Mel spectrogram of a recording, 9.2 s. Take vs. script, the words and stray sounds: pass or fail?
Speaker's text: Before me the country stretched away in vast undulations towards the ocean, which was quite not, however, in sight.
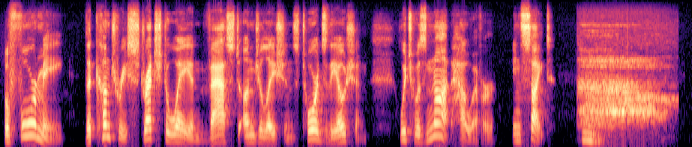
fail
